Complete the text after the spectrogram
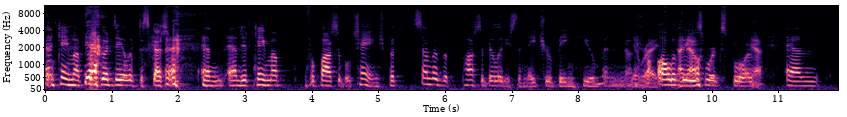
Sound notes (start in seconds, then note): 2.2 laughs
